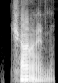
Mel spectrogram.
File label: "chyme", American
